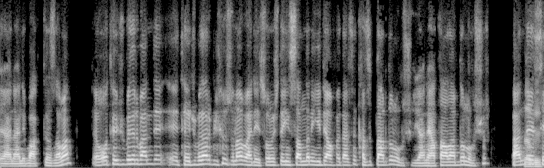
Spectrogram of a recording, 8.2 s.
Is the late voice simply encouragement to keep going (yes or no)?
yes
